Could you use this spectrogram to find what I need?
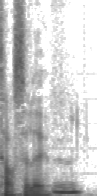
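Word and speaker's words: Joselu: I think we should have some sort of system where if you pronounce the J in Hosselu, you have to put a pound in a ha, as in a jar. I think we have to stick to this. – It's Hosselu.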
